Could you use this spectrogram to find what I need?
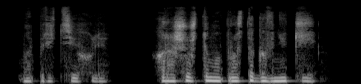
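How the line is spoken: Relieved whisper. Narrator (Russian): шепнула я Мане с облегчением

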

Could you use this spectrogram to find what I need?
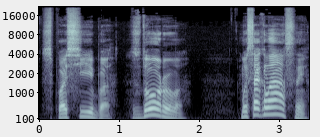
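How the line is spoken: Overlapping excited shouts. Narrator (Russian): наперебой закричали друзья

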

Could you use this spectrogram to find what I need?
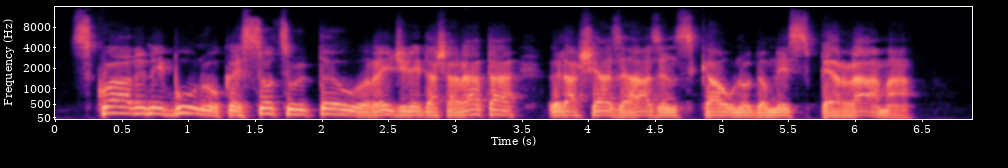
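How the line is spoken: Angry, spiteful shout. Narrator (Romanian): mânioasă, plină de ciudă, strigă

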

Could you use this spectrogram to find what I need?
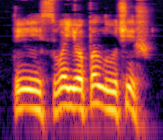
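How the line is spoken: Through clenched teeth. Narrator (Russian): процедил

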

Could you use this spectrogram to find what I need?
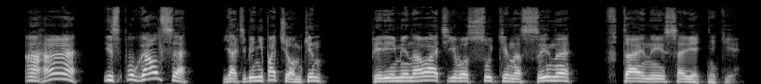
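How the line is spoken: Laughing, cheerful shout. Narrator (Russian): довольный быстрой ретирадой, Павел отошел сердцем, расхохотался и уже весело крикнул

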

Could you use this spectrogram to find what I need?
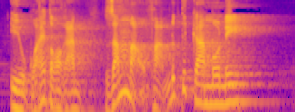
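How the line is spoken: Fierce shout. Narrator (Vietnamese): một thiên tướng đứng gần rút lưỡi gươm sáng loà lao tới, che cho Đức Thích Ca mà hét lên

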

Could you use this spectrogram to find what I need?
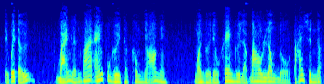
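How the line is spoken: Soft laugh, speaking. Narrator (Vietnamese): Khang Hy cười khẽ một tiếng nói

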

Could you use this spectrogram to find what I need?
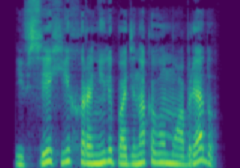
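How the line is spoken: Plain question. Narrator (Russian): спросил

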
